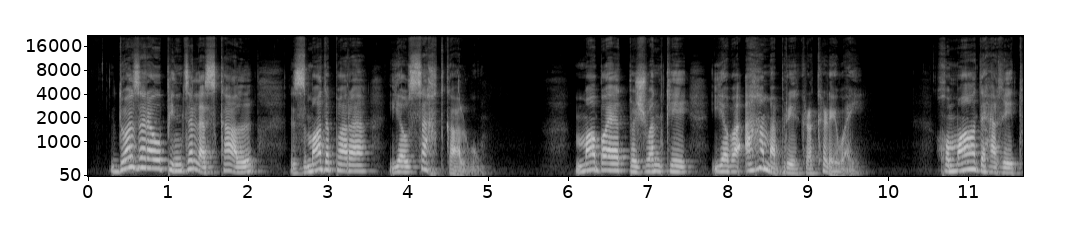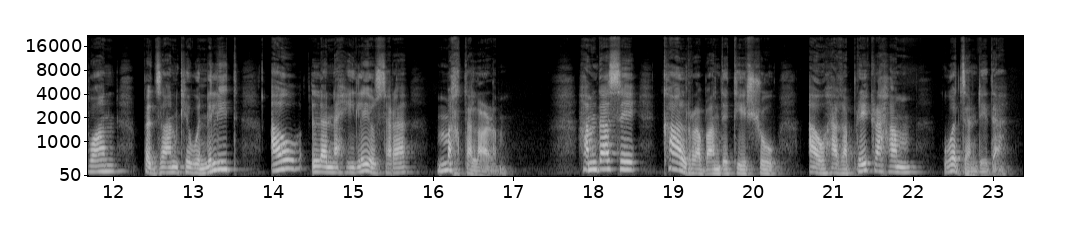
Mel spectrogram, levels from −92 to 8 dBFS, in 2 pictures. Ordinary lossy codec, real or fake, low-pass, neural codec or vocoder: none; fake; none; vocoder, 48 kHz, 128 mel bands, Vocos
